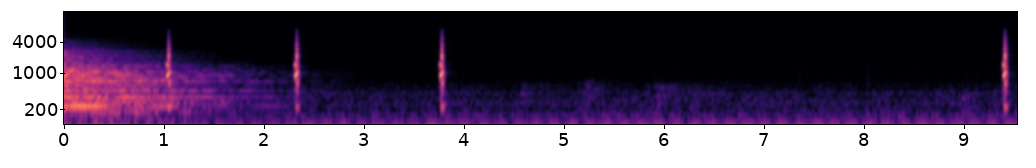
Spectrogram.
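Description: Short, sharp clicks sound as menu buttons are tapped.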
